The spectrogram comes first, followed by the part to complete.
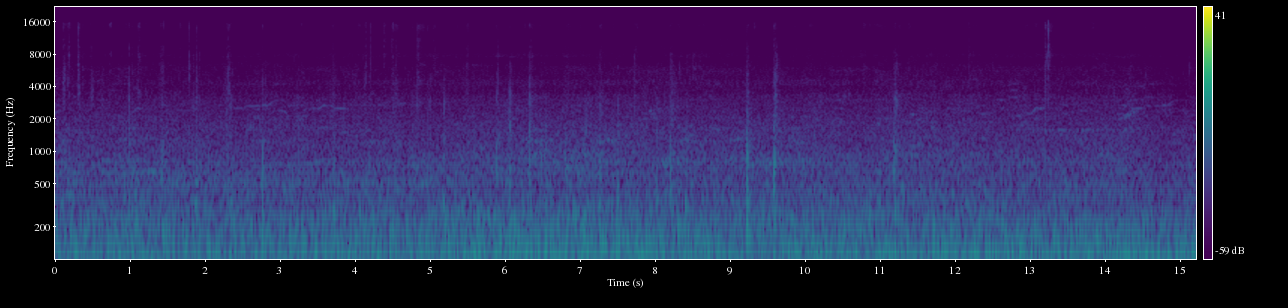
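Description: City street ambience: a steady low rumble of distant road traffic, with faint, indistinct voices of people and occasional small clicks.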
